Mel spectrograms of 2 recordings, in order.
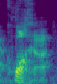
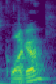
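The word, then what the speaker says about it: quagga: Um got sandwiched between a centaur and a quaka known to people who can't pronounce that word as quaga.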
